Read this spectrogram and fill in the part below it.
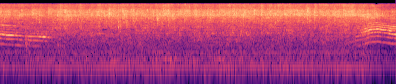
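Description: Running water pours steadily into a bathtub while a cat is bathed, a close constant rush with a short meow near the start and another at the end.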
